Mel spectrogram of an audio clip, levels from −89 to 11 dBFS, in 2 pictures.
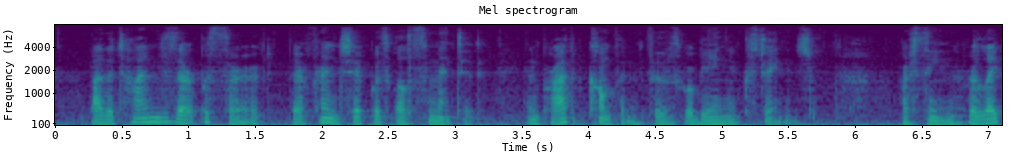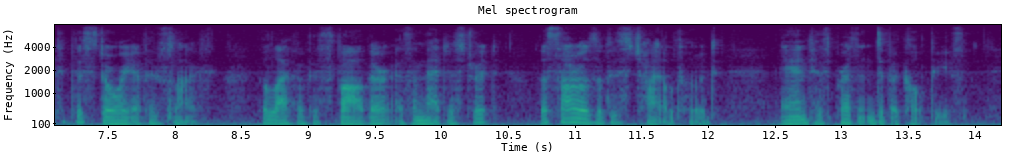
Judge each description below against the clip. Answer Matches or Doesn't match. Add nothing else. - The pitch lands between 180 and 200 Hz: Doesn't match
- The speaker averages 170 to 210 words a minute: Matches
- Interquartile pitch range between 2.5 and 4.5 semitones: Matches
